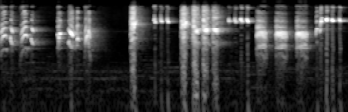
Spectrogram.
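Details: Long-tailed shrike singing a varied medley of harsh chatter, rapid clicks and thin high whistles, dense and continuous with brief pauses.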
